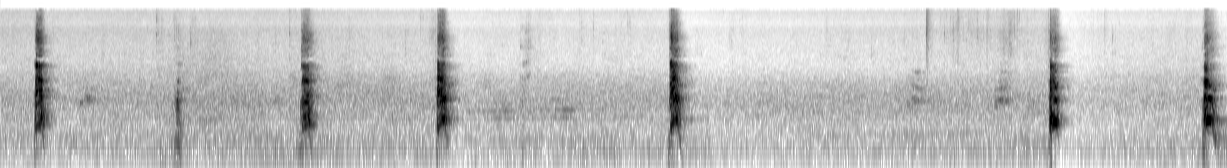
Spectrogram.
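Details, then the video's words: Rhodesian Ridgeback dog barking on command: single sharp, short barks spaced irregularly, about seven over the stretch, some a few seconds apart, with quiet room background between them. "Rhodesian Ridgeback Barking"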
